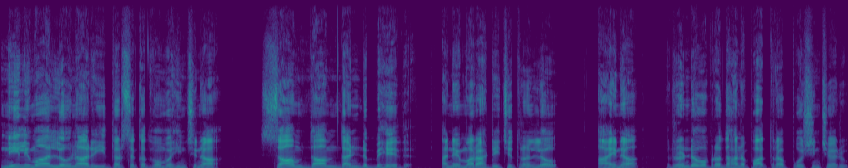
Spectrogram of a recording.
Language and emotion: Telugu, neutral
